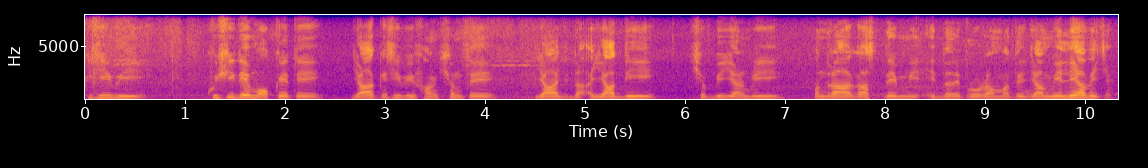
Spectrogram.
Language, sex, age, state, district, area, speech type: Punjabi, male, 60+, Punjab, Hoshiarpur, rural, spontaneous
